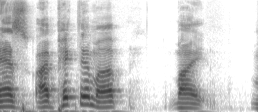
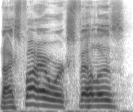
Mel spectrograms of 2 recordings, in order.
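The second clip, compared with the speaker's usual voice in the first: retold yell; 5 semitones higher, 4 dB louder than usual. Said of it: "and I yell".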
